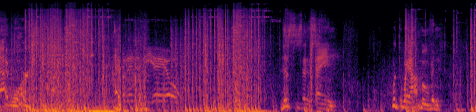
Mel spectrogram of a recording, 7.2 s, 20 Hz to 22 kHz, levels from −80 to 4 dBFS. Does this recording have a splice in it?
yes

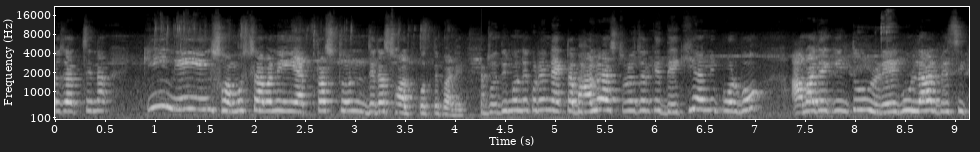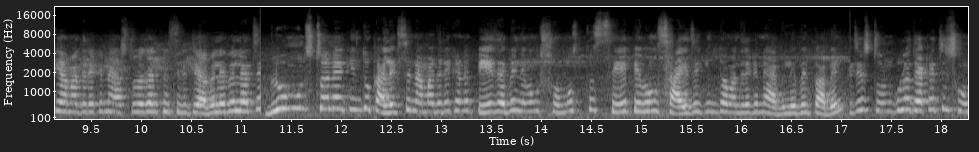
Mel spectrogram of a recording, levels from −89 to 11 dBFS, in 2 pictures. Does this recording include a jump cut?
yes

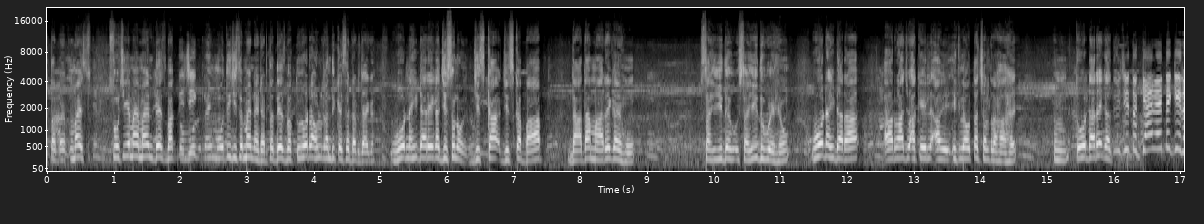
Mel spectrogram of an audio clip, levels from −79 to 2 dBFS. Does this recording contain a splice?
no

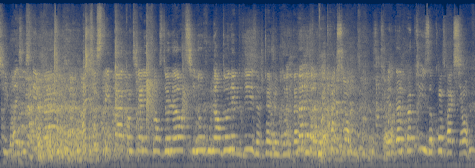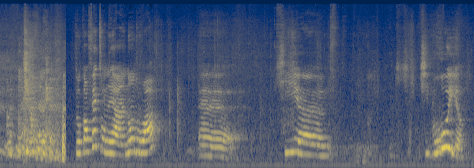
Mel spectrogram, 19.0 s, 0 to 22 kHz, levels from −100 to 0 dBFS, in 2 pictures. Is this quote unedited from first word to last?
no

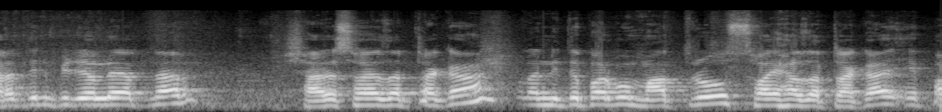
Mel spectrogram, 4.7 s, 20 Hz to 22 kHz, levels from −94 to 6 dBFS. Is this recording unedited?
no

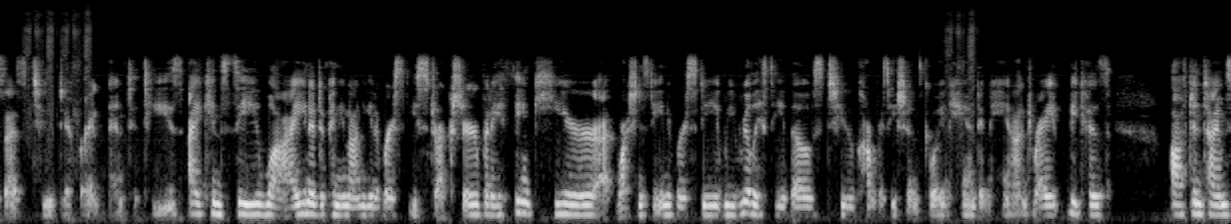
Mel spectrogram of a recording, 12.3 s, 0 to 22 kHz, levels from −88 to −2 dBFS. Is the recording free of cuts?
no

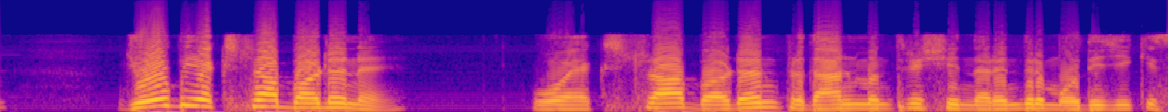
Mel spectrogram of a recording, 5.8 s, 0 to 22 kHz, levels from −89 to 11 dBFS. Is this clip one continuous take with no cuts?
yes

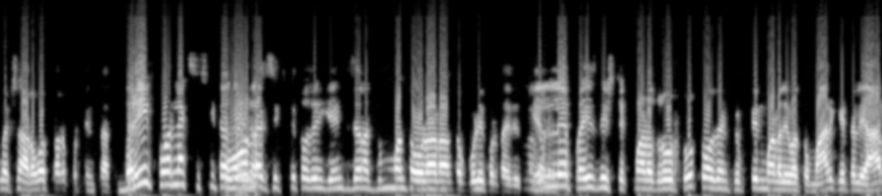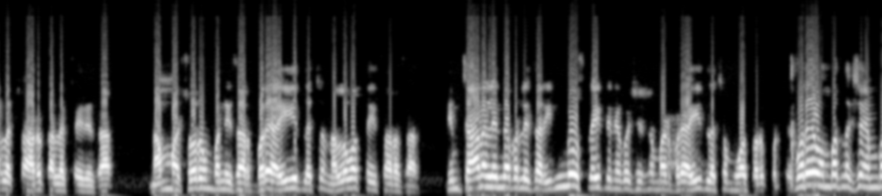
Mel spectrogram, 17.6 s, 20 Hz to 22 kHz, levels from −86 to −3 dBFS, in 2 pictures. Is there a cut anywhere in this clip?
yes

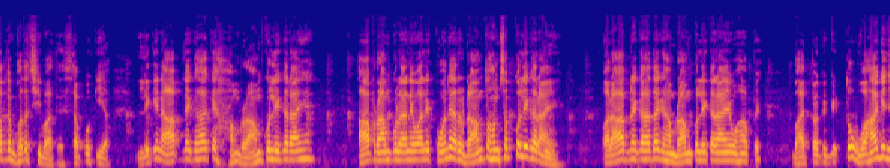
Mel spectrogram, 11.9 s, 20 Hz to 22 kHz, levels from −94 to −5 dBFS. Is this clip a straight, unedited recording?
yes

